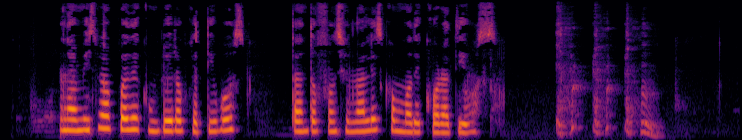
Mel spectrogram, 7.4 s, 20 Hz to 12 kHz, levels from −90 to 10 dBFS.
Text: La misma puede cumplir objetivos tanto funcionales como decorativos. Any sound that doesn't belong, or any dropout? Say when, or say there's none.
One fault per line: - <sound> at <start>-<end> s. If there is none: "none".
- cough at 5.5-6.7 s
